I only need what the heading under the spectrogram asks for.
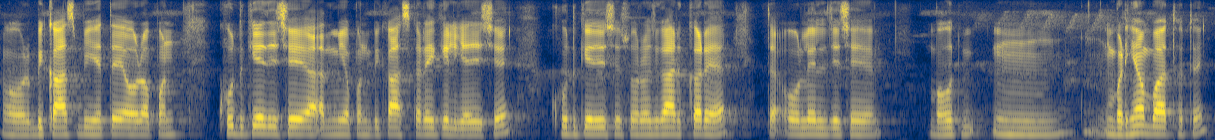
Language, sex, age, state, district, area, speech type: Maithili, male, 18-30, Bihar, Saharsa, urban, spontaneous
